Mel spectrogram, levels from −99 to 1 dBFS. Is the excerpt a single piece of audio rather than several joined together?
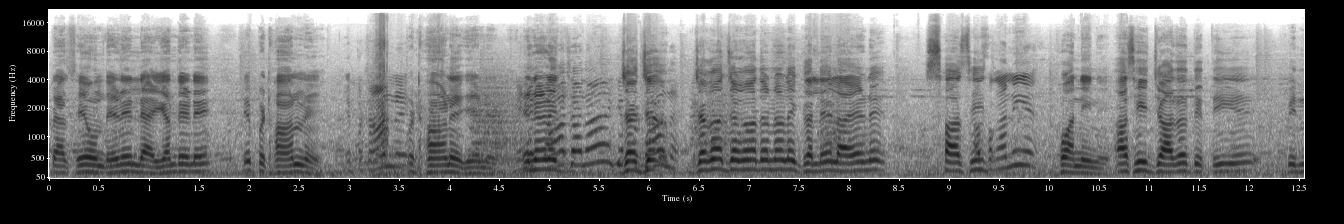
yes; 0 cuts

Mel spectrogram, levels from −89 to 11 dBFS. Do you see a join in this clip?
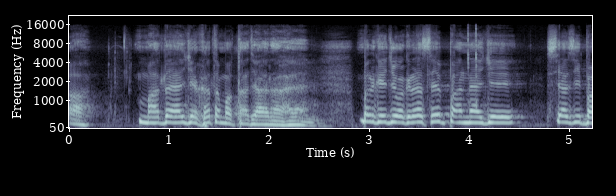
no; 0 cuts

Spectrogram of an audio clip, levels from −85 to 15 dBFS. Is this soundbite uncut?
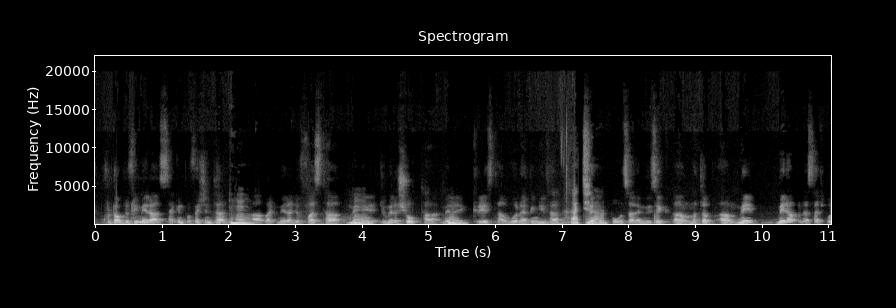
yes; 0 cuts

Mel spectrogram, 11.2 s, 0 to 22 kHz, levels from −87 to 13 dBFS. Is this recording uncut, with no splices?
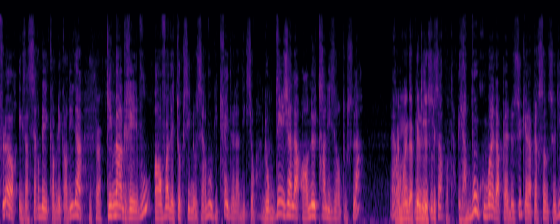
yes; 0 cuts

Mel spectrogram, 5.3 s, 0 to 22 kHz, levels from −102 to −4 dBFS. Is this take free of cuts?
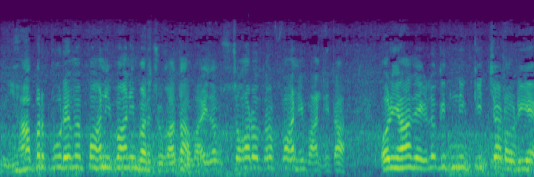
yes; 0 cuts

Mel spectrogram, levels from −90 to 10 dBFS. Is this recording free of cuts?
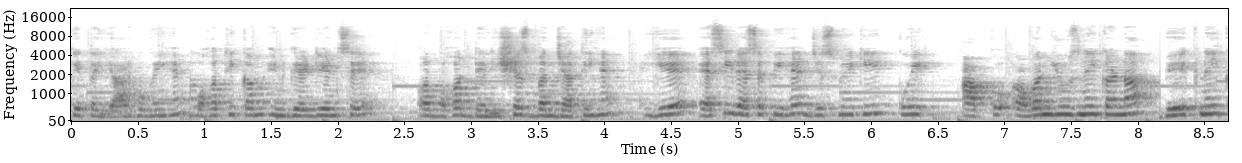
no; 2 cuts; at 0.9 s, 4.2 s

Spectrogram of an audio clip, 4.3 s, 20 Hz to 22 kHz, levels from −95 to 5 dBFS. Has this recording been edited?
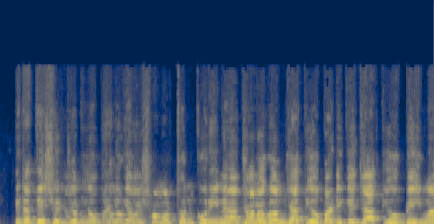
yes; 1 cut; at 1.2 s

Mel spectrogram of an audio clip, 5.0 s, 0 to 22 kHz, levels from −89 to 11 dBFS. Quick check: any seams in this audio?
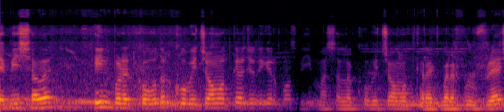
yes; 1 cut; at 3.1 s

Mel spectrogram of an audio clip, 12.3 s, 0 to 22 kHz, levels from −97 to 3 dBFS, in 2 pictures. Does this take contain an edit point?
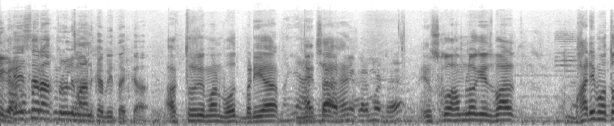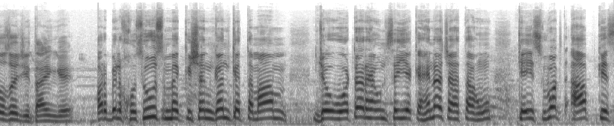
yes; 1 cut; at 7.1 s

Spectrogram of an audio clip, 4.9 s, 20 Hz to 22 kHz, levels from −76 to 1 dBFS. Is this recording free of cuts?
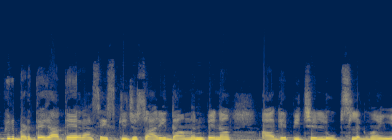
no; 1 cut; at 1.0 s

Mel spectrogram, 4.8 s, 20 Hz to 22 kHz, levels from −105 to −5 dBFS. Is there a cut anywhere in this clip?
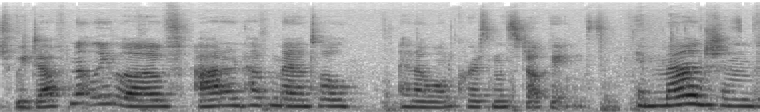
yes; 2 cuts; at 1.1 s, 3.8 s

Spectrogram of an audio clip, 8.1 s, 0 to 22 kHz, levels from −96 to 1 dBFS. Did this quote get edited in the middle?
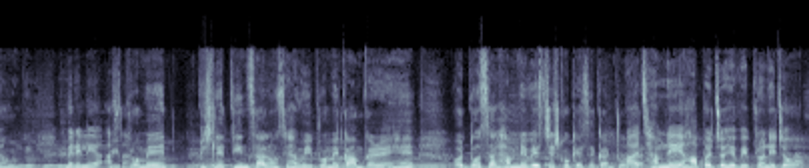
yes; 2 cuts; at 1.2 s, 6.2 s

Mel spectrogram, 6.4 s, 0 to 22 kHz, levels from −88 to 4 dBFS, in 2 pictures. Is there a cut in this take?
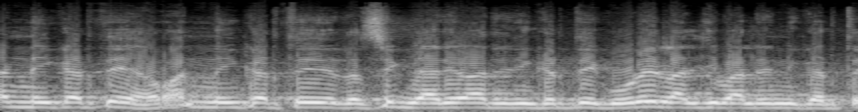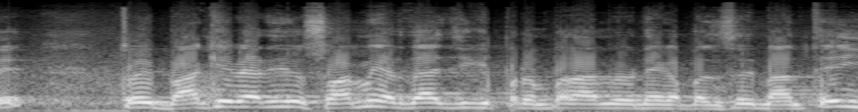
no; 0 cuts

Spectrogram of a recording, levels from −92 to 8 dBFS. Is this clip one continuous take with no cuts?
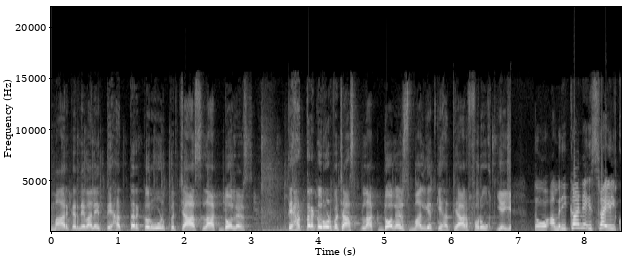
no; 1 cut; at 6.9 s

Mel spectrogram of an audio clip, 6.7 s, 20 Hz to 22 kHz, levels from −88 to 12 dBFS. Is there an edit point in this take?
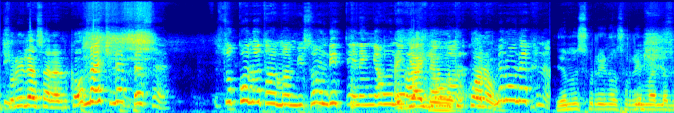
yes; 1 cut; at 5.5 s

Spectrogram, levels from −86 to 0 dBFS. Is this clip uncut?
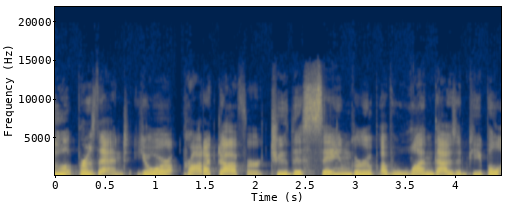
no; 1 cut; at 1.2 s

